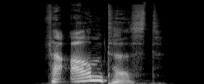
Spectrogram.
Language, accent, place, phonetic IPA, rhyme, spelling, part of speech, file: German, Germany, Berlin, [fɛɐ̯ˈʔaʁmtəst], -aʁmtəst, verarmtest, verb, De-verarmtest.ogg
- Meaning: inflection of verarmen: 1. second-person singular preterite 2. second-person singular subjunctive II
